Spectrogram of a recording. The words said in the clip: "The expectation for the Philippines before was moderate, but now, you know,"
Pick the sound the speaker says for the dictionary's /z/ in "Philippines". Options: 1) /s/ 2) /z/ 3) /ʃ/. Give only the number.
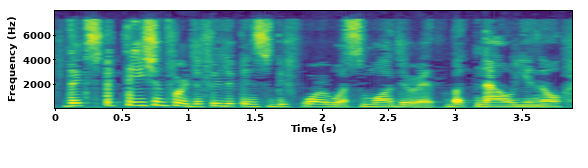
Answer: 1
